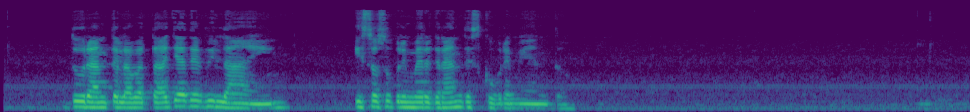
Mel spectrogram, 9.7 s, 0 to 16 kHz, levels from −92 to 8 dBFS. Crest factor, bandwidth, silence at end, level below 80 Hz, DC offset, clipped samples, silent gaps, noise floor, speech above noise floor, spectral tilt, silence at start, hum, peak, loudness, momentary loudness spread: 20 dB; 11.5 kHz; 0.4 s; -62 dBFS; under 0.1%; under 0.1%; none; -57 dBFS; 32 dB; -6.5 dB/octave; 0.65 s; none; -8 dBFS; -25 LUFS; 11 LU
